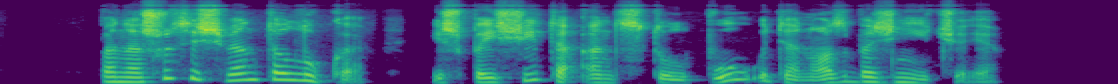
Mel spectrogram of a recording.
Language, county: Lithuanian, Vilnius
